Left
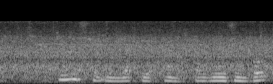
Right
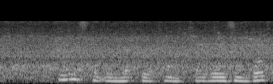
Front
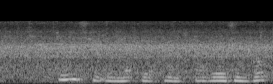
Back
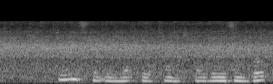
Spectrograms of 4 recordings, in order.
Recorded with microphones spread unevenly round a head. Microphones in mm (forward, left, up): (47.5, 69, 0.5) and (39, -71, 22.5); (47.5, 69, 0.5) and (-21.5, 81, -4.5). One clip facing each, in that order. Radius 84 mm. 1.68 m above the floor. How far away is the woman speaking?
About 1.7 m.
